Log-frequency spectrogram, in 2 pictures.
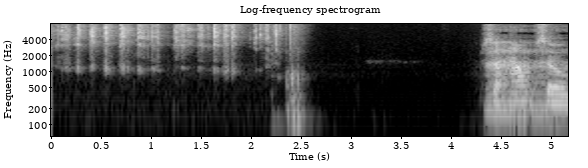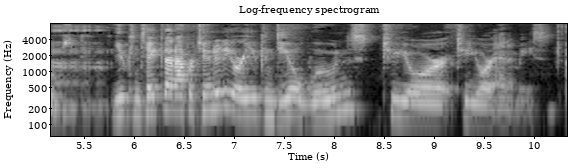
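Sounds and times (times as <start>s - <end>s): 
handful of dice rattling: 0.0s - 2.6s
speech: 4.4s - 10.3s.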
